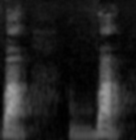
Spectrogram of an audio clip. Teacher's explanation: वाह तो हमारा दांत और ओष्ठ का हमारा इसमें प्रयोग हो रहा है, इसलिए हम ये हमारा उच्चारण स्थान हो गया दंत ओष्ठ।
